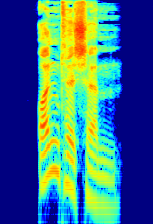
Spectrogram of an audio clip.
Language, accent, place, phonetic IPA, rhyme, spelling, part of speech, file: German, Germany, Berlin, [ˈɔntɪʃm̩], -ɔntɪʃm̩, ontischem, adjective, De-ontischem.ogg
- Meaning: strong dative masculine/neuter singular of ontisch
